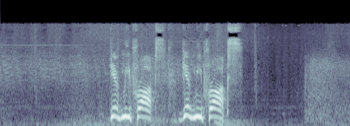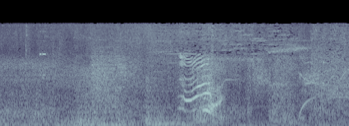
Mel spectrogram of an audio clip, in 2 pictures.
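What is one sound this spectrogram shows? Energy blasts roar and crackle.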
